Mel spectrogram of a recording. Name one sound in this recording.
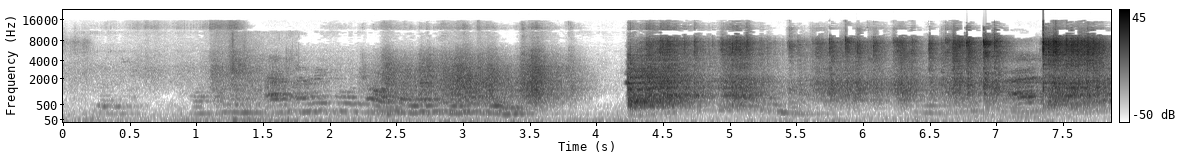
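Metal pots clank together on a floor.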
